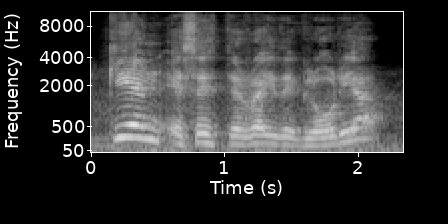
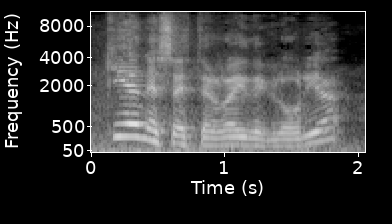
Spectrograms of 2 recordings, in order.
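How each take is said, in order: The two takes are said the same way.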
